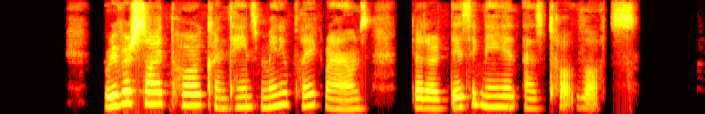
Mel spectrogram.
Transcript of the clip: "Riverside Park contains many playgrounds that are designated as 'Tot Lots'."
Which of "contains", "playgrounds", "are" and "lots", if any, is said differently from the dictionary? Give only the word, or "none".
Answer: none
